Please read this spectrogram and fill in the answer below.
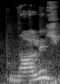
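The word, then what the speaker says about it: knowledge: Okay, but अभी हम first letter की बात कर रहे हैं तो इसके अंदर K साइलेंट है. नॉलेज मतलब ज्ञान.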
